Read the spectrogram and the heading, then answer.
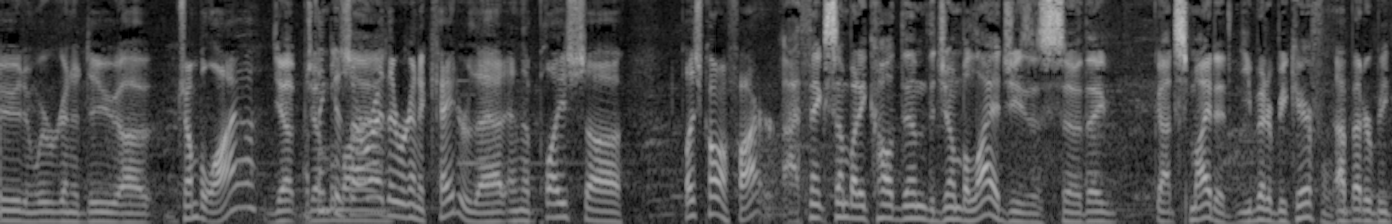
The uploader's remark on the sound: This week we take you LIVE from the show room floor at the first ever New Orleans Pipe Show!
